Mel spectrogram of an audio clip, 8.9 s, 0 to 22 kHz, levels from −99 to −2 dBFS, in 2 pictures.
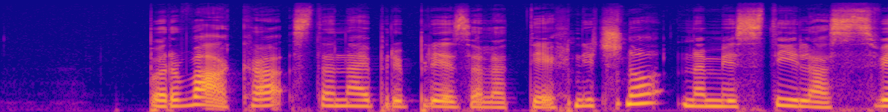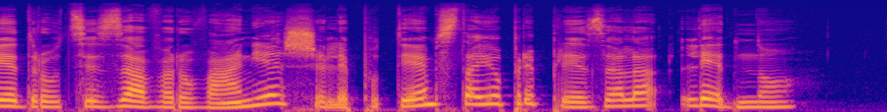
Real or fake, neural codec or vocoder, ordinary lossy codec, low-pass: real; none; none; 19.8 kHz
